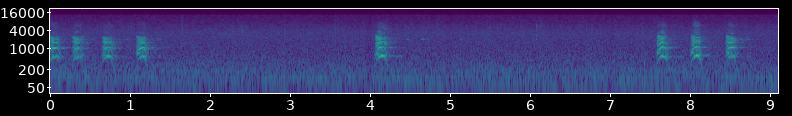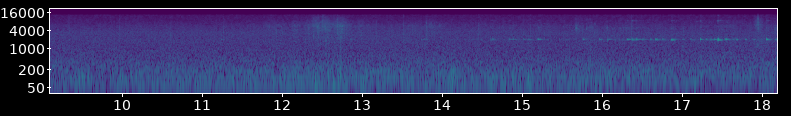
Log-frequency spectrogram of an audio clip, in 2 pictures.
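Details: A hunting dog named Bruno gives loud, sharp barks in short bursts while holding a wild boar at bay during a boar hunt.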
